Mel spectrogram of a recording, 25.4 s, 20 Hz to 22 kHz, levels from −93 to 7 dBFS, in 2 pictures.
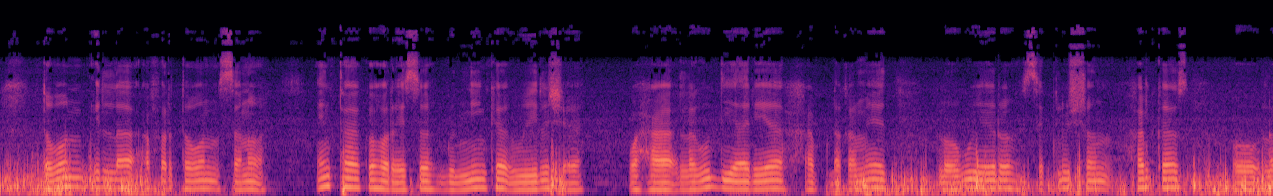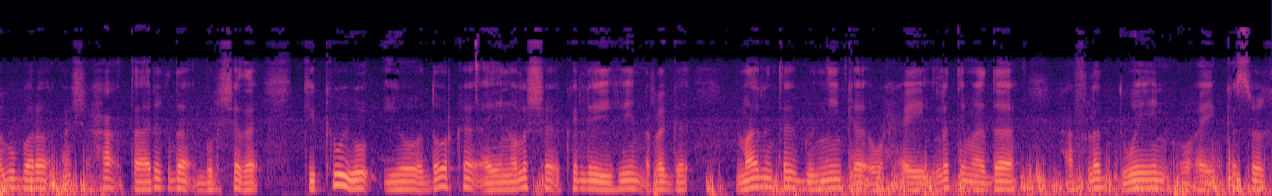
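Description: Throughout, dull, gurgling speech points likely to MP2 compression starved near 56 kbps. Unlike plain low-pass, sub-bands flicker on and off, nothing above 13.8 kHz.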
